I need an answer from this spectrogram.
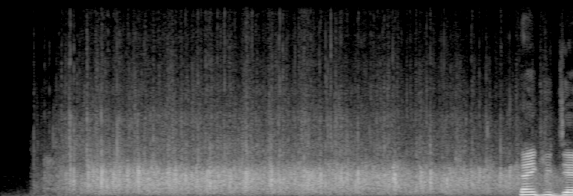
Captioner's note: applause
